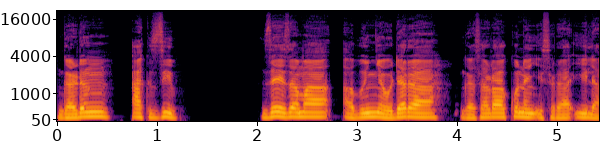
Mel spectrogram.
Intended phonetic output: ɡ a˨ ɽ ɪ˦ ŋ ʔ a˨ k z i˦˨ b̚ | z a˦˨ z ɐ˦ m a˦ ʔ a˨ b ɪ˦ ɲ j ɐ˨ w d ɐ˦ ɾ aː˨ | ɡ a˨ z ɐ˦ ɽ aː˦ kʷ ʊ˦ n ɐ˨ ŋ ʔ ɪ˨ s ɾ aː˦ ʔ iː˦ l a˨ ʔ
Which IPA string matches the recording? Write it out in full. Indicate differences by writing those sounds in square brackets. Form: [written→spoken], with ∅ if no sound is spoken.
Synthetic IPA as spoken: ɡ [a˨→ɐ˨] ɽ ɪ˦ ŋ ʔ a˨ k z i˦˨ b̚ | z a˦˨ z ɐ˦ m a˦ ʔ a˨ b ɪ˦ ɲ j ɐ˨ w d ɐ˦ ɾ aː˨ | ɡ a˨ [z→s] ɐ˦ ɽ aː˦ kʷ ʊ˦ n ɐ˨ ŋ ʔ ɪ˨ s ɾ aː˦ ʔ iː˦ l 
